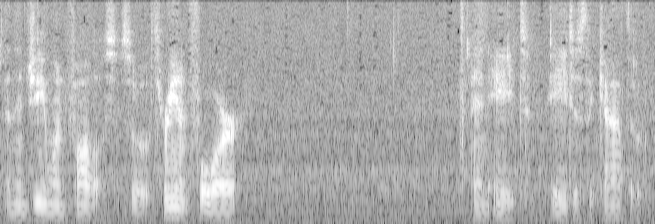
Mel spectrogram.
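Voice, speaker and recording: A man hosting a hands-on repair demonstration, thinking aloud in a halting, muttering way as he works. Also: low-pitched, steady tone, fairly bright tone, a little hiss or hum, rough recording. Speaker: host of a radio repair video.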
